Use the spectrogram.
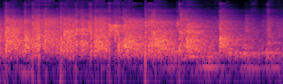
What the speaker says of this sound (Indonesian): tepuk tangan untuk Ibu Sarifah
